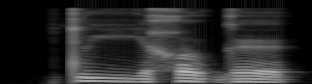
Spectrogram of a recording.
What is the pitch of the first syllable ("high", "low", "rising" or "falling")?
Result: falling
